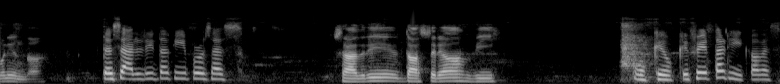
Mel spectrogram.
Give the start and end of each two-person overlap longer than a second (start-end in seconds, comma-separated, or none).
none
